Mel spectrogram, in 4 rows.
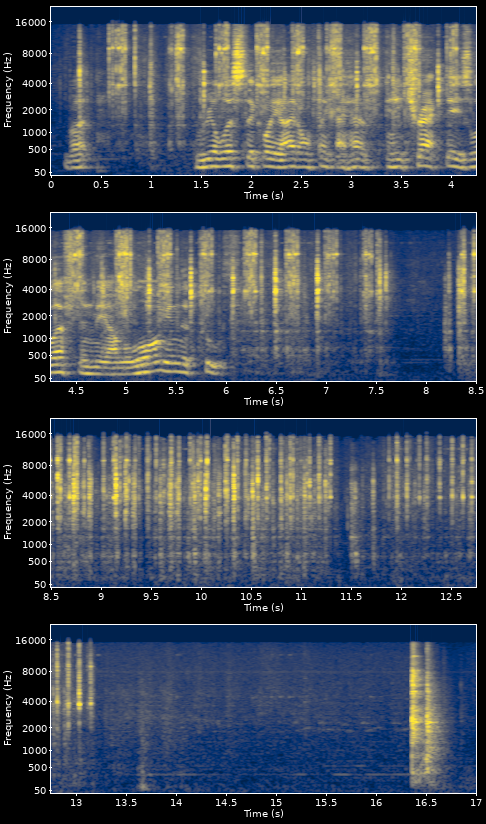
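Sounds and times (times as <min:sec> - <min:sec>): socket ratchet clicking: 0:00.3 - 0:13.2.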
